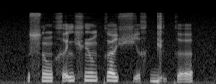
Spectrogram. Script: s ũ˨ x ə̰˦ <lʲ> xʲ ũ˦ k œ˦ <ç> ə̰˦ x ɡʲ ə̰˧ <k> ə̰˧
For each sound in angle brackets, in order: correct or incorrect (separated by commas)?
correct, correct, correct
